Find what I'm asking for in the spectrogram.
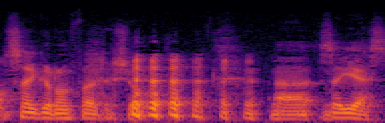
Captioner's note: chuckles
